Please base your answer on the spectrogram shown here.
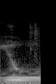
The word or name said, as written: yu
